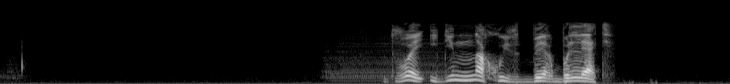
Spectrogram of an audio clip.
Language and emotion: Russian, angry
